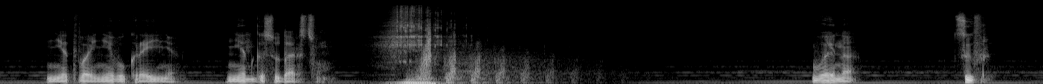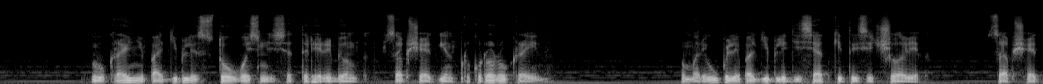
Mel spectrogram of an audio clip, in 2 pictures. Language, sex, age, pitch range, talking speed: Russian, male, 30-49, 70-85 Hz, 65 wpm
